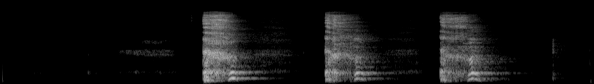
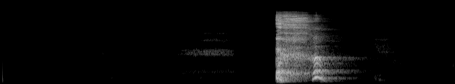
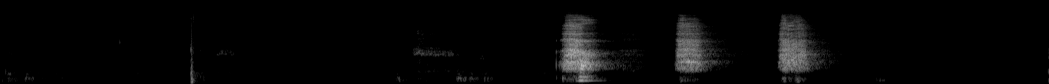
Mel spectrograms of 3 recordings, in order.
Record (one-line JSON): {"three_cough_length": "5.9 s", "three_cough_amplitude": 19992, "three_cough_signal_mean_std_ratio": 0.36, "cough_length": "4.6 s", "cough_amplitude": 25955, "cough_signal_mean_std_ratio": 0.26, "exhalation_length": "10.5 s", "exhalation_amplitude": 12822, "exhalation_signal_mean_std_ratio": 0.23, "survey_phase": "beta (2021-08-13 to 2022-03-07)", "age": "45-64", "gender": "Female", "wearing_mask": "No", "symptom_cough_any": true, "symptom_sore_throat": true, "symptom_loss_of_taste": true, "symptom_other": true, "symptom_onset": "9 days", "smoker_status": "Ex-smoker", "respiratory_condition_asthma": false, "respiratory_condition_other": false, "recruitment_source": "Test and Trace", "submission_delay": "1 day", "covid_test_result": "Negative", "covid_test_method": "RT-qPCR"}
